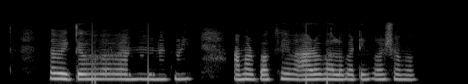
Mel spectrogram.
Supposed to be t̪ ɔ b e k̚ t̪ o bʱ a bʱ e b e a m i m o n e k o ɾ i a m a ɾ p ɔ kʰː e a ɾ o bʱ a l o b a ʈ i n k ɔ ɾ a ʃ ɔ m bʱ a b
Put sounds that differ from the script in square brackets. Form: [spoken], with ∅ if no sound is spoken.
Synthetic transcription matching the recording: t̪ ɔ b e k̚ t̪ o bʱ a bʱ [a] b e a m i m o n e k o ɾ i a m a ɾ p ɔ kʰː e a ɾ o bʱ a l o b a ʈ i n k ɔ ɾ a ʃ ɔ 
